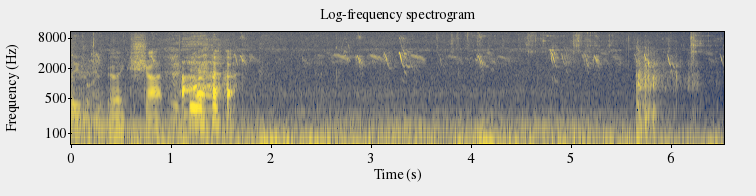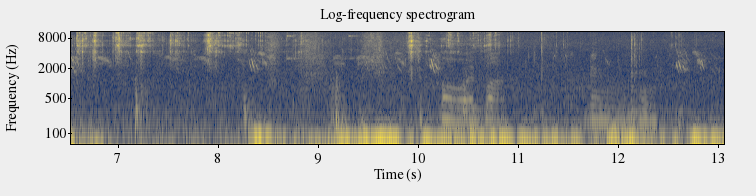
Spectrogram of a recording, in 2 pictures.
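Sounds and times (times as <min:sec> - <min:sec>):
low steady hum: 0:00.0 - 0:08.9
birds chirping: 0:00.0 - 0:11.0.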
